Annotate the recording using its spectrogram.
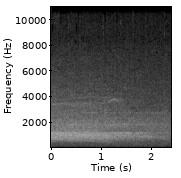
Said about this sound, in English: a big round of applause for the great introduction?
